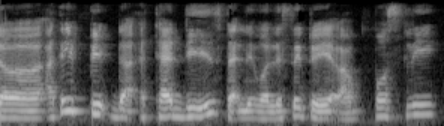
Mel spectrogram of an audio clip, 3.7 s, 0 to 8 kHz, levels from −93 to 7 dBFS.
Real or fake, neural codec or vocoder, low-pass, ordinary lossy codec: real; none; 7.2 kHz; AAC, 48 kbps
